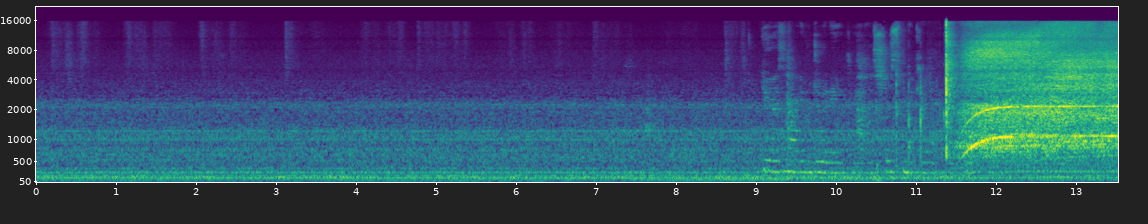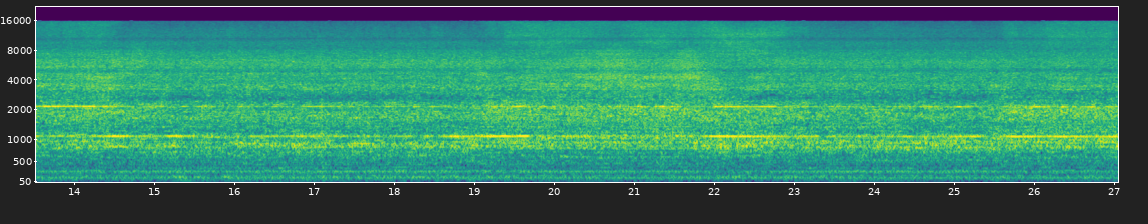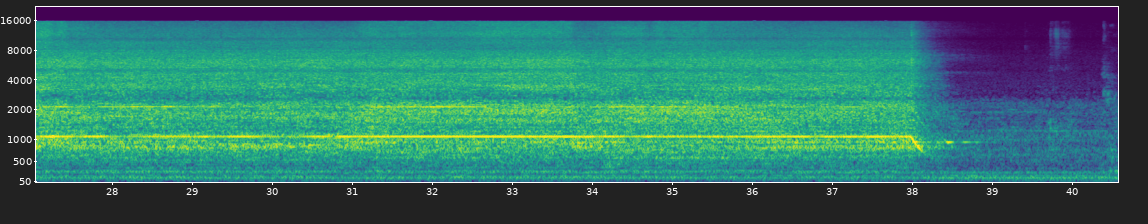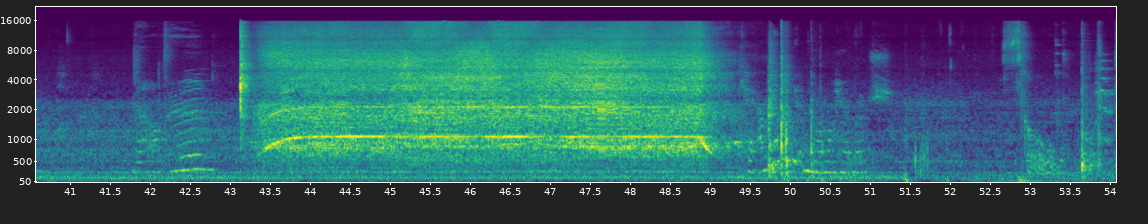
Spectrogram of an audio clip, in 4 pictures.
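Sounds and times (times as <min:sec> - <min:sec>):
hair dryer running: 0:08.2 - 0:39.6, 0:41.6 - 0:52.1.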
